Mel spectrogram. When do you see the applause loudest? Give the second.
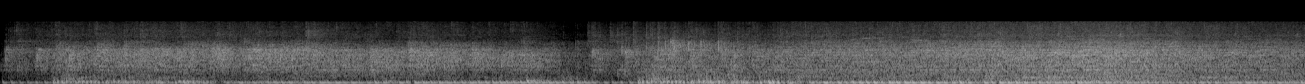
11 s.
